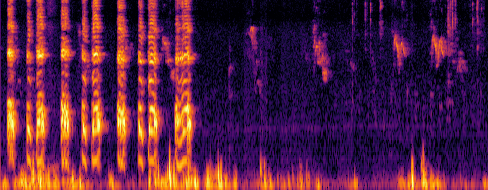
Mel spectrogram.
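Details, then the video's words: Male desi chukar partridge in high spirits, good weather, giving about nine loud, harsh, harmonic chuck notes in a fast even series over two seconds, then falling quiet with low rumbling background noise. "Keklik Sesi Dasi Chakoor ki Kobsorat Awaz Chakoor Sound چکور مستی کرے ہوے دیسی چکور"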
